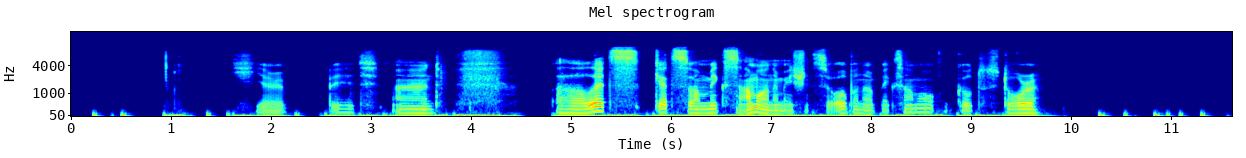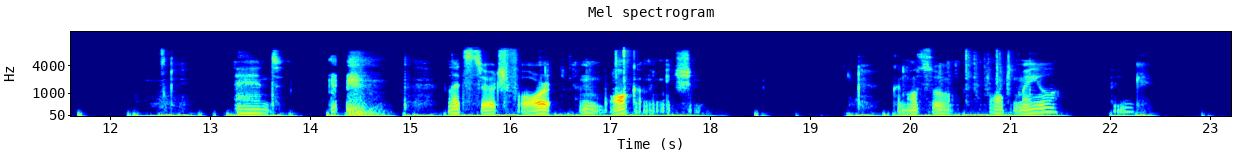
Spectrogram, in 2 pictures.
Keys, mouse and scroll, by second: 3.0 right click, 3.2 s, 5.7-14.1 drag, 16.3-16.9 typing, 17.0 Return, 18.9 click, 19.8-20.8 typing, 21.0 Return.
